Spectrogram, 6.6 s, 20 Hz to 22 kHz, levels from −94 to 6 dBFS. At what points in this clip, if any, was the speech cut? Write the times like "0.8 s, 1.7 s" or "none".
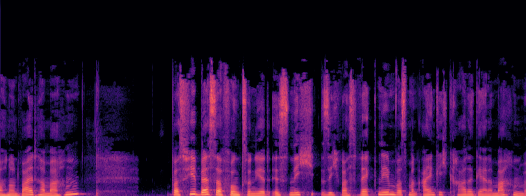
none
